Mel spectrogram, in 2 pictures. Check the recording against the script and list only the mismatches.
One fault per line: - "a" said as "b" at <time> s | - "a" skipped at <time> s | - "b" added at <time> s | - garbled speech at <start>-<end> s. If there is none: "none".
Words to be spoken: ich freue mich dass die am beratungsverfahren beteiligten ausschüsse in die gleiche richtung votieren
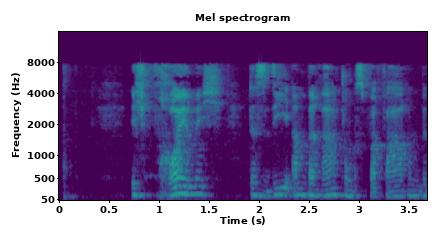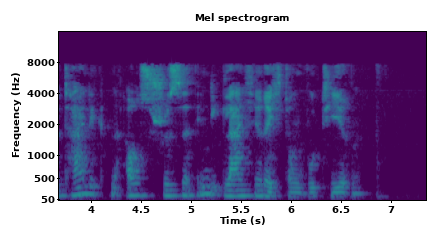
none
